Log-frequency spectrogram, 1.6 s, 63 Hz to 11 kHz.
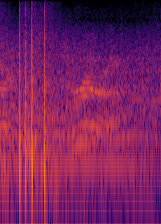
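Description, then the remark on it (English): A five-minute fireworks display crackles unseen in the mid-afternoon sky after the finish of a motor race: a quick burst of four sharp, subdued pops, followed by a steady background hum with faint voices murmuring beneath. “Then, as if the organizers had envisaged the lukewarm reception, a 5-minute fireworks display crackles invisibly in the mid-afternoon sky.”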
